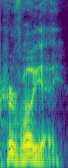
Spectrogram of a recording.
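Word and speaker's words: Hrvoje: Yeah, Hervoye. That's correct.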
